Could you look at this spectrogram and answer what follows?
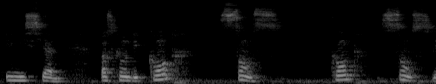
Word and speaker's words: contre-sens: initiale parce qu'on dit contre-sens il y a le premier mot et le deuxième mot sens c'est avec un S donc ça se prononce S parasol parasol parce qu'on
